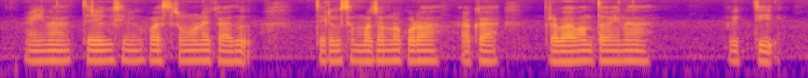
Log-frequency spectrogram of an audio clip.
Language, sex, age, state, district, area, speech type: Telugu, male, 30-45, Andhra Pradesh, Kakinada, rural, spontaneous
